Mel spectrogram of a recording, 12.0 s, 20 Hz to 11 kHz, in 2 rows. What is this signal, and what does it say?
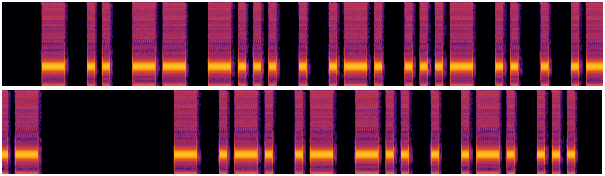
Morse code, heard as a keyed tone, about 16 wpm, 800 Hz. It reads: TIMBERVIEW TRADERS
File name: CW Code Groups @15WPM / fromSM's / Cities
